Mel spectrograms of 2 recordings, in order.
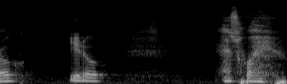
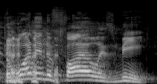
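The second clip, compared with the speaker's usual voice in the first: "The one in the file is me" laughed out higher and louder; laughing; 8 semitones higher, 10 dB louder than usual. Real, not acted. Retelling the courtroom reply, laughing. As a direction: laugh through the line. Repeats quote while laughing.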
